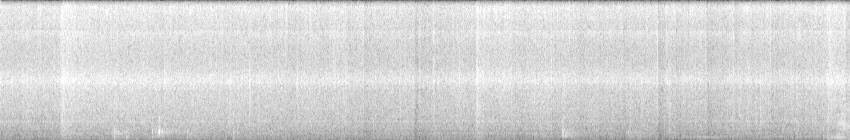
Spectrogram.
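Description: Sliced shallots, curry leaves and green chillies sizzling steadily in hot oil in a metal pot, with ginger-garlic paste just added on top. A few sharp little clicks sound now and then through the sizzle.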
